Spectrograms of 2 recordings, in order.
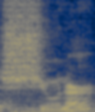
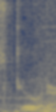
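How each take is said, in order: First: The word begins with a 'sh' sound. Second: The word begins with a 'sk' sound. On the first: The speaker calls it wrong. "I actually was pronouncing it Schooner" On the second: The speaker calls it right. "it's pronounced Schooner ... the H is silent"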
